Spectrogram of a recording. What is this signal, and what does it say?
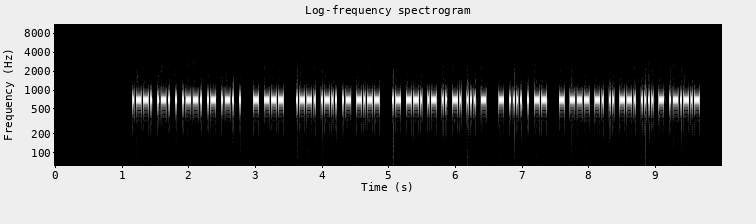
Morse code, heard as a keyed tone, about 41 wpm, 700 Hz. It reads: PREPARE TO PLAY AGAINST THEM TONIGHT.
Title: Sentences from Top 1000 Words - Review Part 6 - 45wpm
